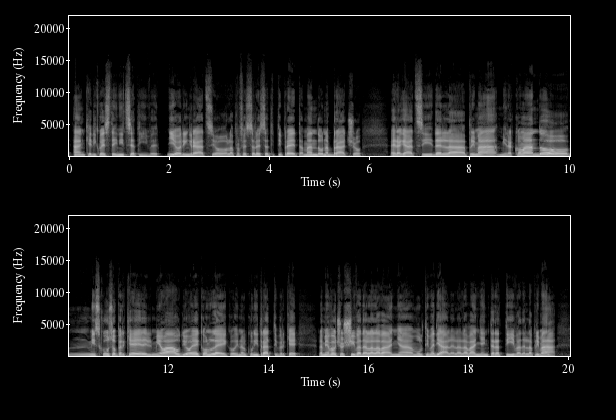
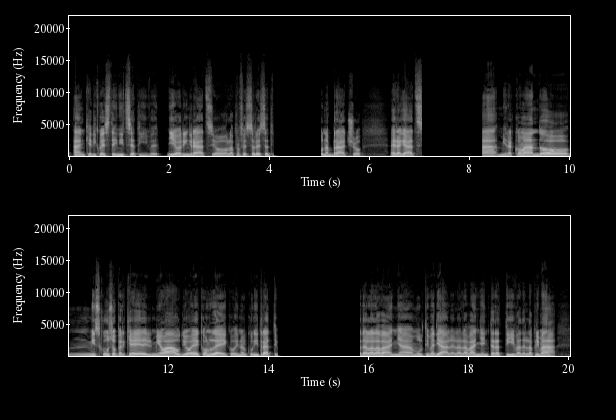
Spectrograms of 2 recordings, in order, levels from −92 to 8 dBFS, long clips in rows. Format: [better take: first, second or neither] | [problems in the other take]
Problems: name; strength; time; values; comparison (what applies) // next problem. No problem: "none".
first | audio cutting out; at 4 s for 1 s, at 7 s for 1 s and at 14 s for 1.5 s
